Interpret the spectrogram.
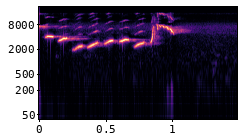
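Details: Brown-chested Jungle Flycatcher in the morning, fighting call aimed at stirring up rivals: quick series of about eight pure whistled notes gliding downward and then rising, ending in a sharp upward-swept high note.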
